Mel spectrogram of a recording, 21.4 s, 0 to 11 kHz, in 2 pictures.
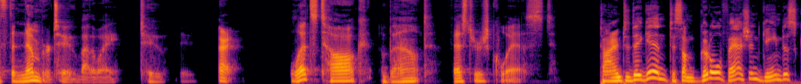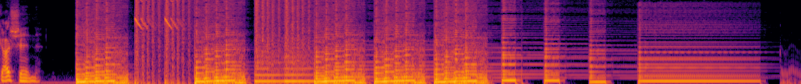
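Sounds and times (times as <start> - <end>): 
speech: 0.0 - 3.2, 3.9 - 7.4, 8.0 - 12.1
loud retro chiptune video game music: 11.7 - 21.1.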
